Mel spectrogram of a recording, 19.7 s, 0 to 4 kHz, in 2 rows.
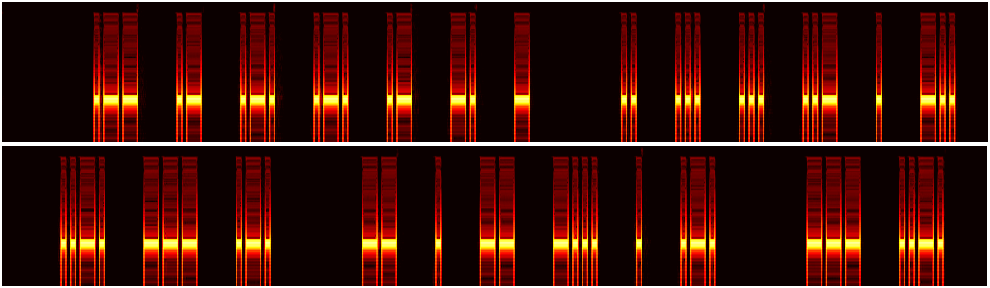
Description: Morse code, heard as a keyed tone, about 25 wpm, spaced as for 15 wpm, 550 Hz. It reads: WARRANT ISSUED FOR MEMBER OF
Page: news headlines in morse code at 15 wpm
